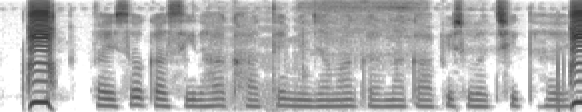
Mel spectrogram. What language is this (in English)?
Magahi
